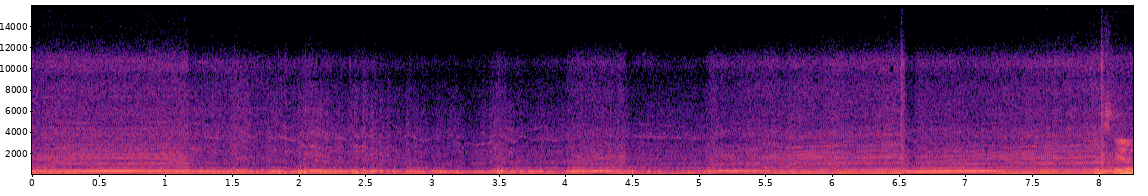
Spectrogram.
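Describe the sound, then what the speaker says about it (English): Formula 2 car in the F1 2021 racing game at Sakhir, Bahrain, engine droning steadily with pitch rising and dropping through several gear changes, the shifts marked by brief dips and jumps in the engine note. "I love the sound. A sound of a gear change."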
